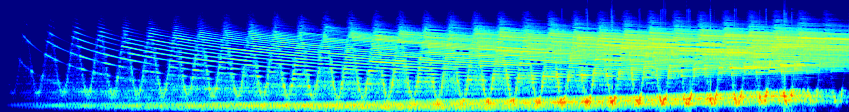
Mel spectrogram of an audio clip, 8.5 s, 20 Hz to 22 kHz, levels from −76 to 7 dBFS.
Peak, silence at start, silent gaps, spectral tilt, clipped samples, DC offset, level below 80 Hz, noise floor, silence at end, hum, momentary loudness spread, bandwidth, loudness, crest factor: 0 dBFS; 0.45 s; none; -1.5 dB/octave; under 0.1%; under 0.1%; -54 dBFS; -44 dBFS; 0 s; none; 16 LU; 17 kHz; -12 LUFS; 14 dB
